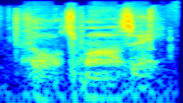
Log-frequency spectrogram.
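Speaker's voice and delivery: plain reading voice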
